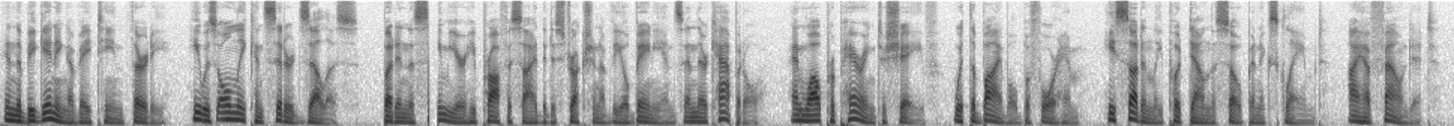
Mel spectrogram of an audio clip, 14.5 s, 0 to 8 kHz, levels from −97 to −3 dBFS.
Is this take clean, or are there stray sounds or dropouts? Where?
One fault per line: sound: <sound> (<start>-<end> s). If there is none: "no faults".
sound: dropout (4.3-4.4 s)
